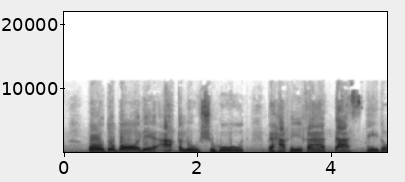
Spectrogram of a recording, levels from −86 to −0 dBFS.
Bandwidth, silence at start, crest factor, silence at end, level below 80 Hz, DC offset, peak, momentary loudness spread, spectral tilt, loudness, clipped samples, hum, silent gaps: 11.5 kHz; 0 s; 10 dB; 0 s; -34 dBFS; under 0.1%; 0 dBFS; 8 LU; -5.5 dB/octave; -9 LUFS; under 0.1%; none; none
